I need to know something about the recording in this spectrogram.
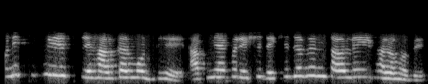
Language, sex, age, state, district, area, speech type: Bengali, female, 30-45, West Bengal, Purulia, rural, conversation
